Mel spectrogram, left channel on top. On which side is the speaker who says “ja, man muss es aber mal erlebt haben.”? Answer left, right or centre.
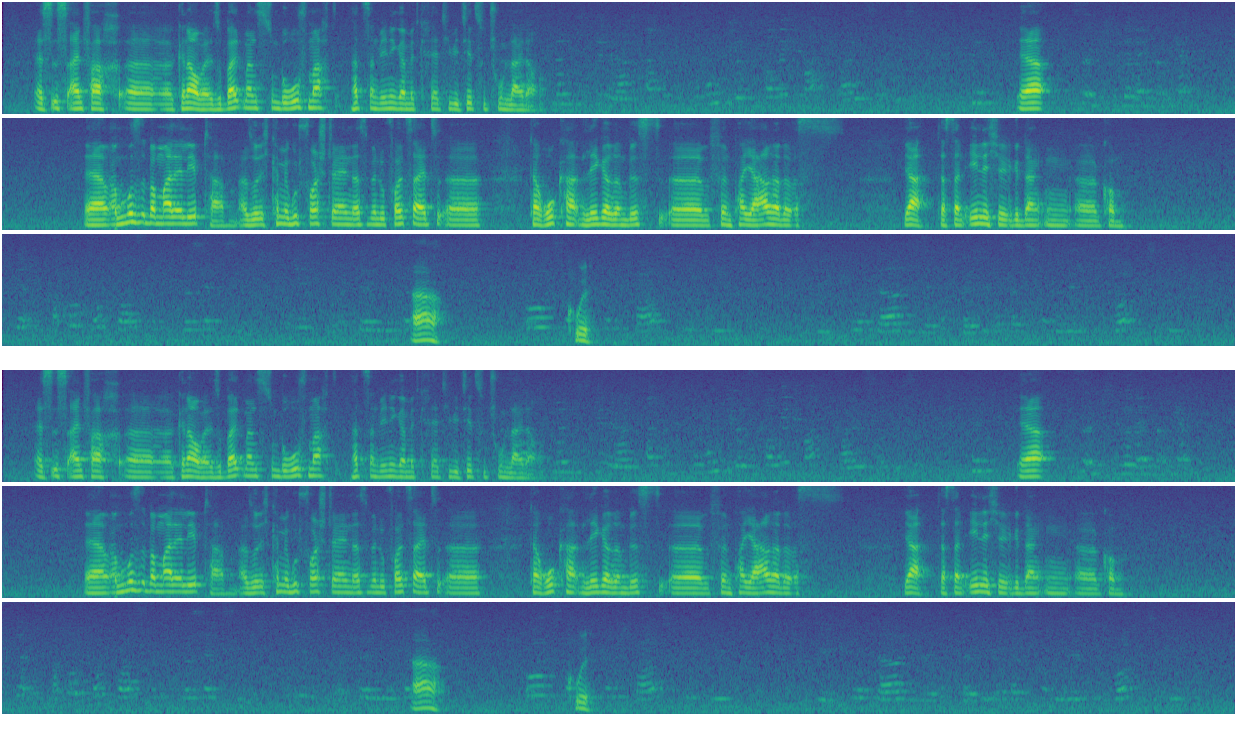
Left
